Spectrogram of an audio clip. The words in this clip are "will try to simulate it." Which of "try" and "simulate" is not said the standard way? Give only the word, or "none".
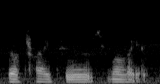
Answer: simulate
